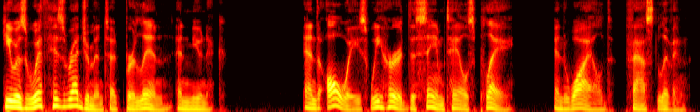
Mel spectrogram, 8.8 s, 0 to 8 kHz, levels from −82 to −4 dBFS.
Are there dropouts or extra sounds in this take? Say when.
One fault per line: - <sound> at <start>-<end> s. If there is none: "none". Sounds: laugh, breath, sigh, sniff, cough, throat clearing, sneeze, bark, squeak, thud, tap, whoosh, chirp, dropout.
none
